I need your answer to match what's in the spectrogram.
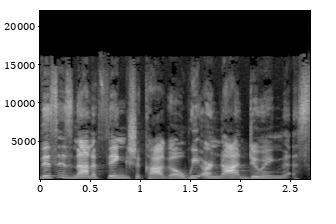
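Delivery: ordinary delivery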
